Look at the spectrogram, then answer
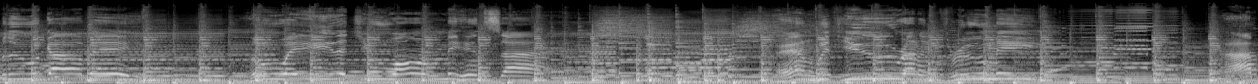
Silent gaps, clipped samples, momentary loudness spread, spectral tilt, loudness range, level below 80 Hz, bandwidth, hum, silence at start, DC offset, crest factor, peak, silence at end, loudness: none; under 0.1%; 4 LU; -5 dB/octave; 1 LU; -24 dBFS; 18 kHz; none; 0 s; under 0.1%; 14 dB; 0 dBFS; 0 s; -15 LUFS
